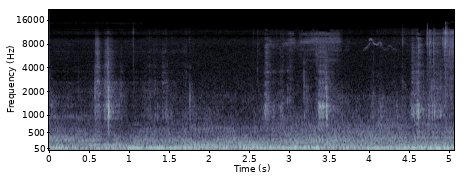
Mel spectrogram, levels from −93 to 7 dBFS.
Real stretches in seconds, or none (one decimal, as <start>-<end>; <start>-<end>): 1.2-5.1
